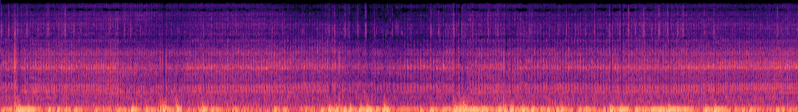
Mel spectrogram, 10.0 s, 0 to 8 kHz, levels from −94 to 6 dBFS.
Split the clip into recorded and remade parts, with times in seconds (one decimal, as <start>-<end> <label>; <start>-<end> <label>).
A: 0.0-10.0 recorded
